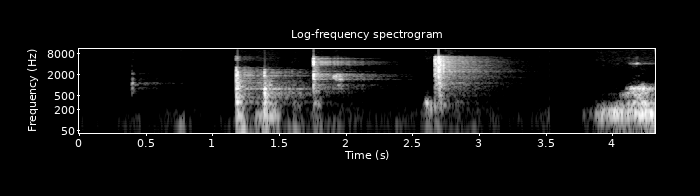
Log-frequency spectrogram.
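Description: Tiny magnetic balls clacking against each other as a magnet-ball plate is lifted and set onto a magnet-ball structure. A faint tick comes first, then three sharp clacks just after a second in, and another with a short ring near three seconds.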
